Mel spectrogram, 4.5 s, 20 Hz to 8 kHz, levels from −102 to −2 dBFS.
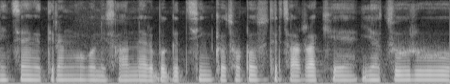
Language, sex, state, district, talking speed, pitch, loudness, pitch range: Hindi, male, Rajasthan, Churu, 200 wpm, 125 Hz, -28 LUFS, 120-125 Hz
